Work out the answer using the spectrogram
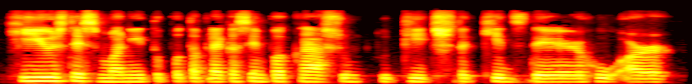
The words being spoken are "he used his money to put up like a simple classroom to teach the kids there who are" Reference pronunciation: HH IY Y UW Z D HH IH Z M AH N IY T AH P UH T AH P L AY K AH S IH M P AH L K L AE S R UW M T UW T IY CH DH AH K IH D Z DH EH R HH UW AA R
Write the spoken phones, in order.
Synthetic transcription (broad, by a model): HH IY Y UW S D HH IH S M AH N IY T AH P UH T AH P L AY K AH S IH M P AH L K AA S UW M T UW T IY CH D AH K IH D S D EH R HH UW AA R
